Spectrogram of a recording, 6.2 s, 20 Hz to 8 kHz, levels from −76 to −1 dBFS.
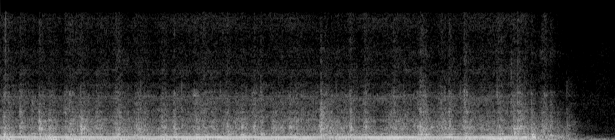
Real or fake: real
